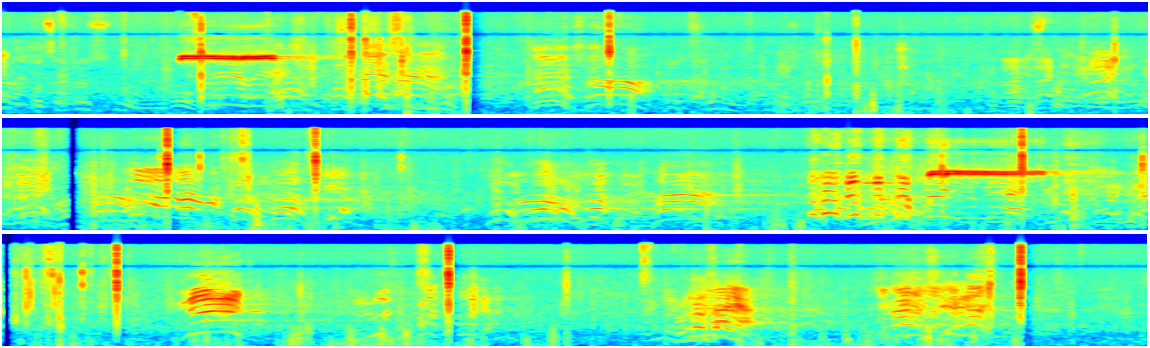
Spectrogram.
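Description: Men shout and call to each other across an open outdoor field.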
